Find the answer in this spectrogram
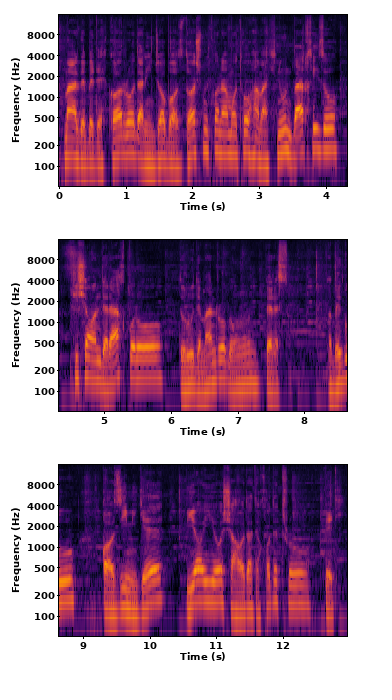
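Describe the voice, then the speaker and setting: A man voicing a shrewd, calm old male judge in a told folk tale, speaking in a measured way. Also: medium pitch, faint music behind, lightly acted.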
